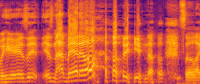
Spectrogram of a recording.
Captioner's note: laughs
